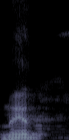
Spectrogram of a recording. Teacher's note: न बोलते समय जीभ की नोक ऊपर के मसड़ों को टच करती है।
